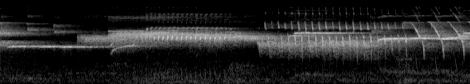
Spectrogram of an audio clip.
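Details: Excited male canary singing to stimulate a female for mating: a thin steady whistle, rising into dense buzzy trills, then fast high repeated notes and sweeping downward whistles.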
